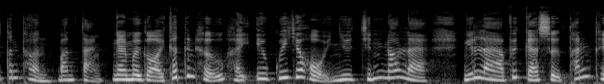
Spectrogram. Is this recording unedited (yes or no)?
no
